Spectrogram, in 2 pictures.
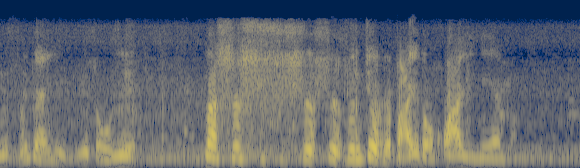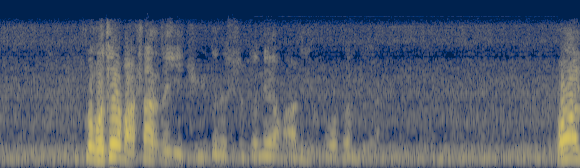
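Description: Lively older teacher. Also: male voice, fairly high pitch, gravelly. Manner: homely and conversational, repeats and restarts words. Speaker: Buddhist teacher. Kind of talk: informal dharma talk. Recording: dull lo-fi archival tape with faint hiss.

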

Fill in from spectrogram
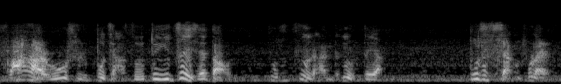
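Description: An older man giving an informal Buddhist dharma talk, in a homely conversational way, often repeating and restarting his words. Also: mid-range voice. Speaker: Buddhist teacher. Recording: dull lo-fi archival tape with faint hiss.

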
